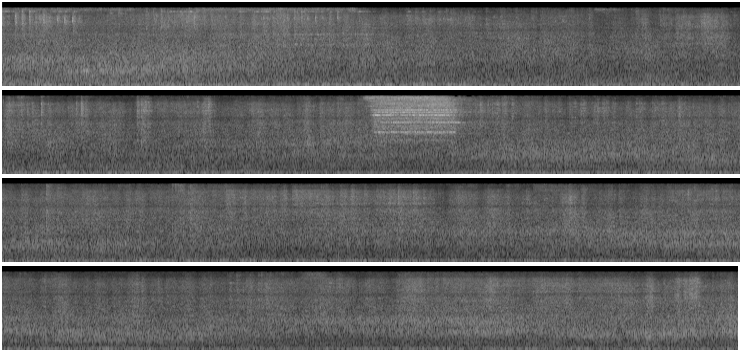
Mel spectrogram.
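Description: Freight cars of a mixed freight train rolling past: a steady rumble and rattle of steel wheels on rail. Partway through, a wheel squeals briefly at a high pitch.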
